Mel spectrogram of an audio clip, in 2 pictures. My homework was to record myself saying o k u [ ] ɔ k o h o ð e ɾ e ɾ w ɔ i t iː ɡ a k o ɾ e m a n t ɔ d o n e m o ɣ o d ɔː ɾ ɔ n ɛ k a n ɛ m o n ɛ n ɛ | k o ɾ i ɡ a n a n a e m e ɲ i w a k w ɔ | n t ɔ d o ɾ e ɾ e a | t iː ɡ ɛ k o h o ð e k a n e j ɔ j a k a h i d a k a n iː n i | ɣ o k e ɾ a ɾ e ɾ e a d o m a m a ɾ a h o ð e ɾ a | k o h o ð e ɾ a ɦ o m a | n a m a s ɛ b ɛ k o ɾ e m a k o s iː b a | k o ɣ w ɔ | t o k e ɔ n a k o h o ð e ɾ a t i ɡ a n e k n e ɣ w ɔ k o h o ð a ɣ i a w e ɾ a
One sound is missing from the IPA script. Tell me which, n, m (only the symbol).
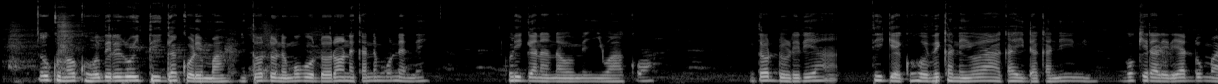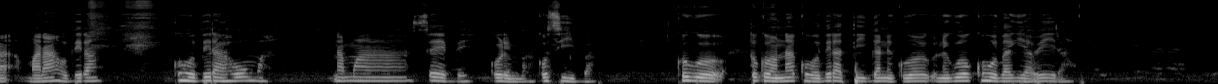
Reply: n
